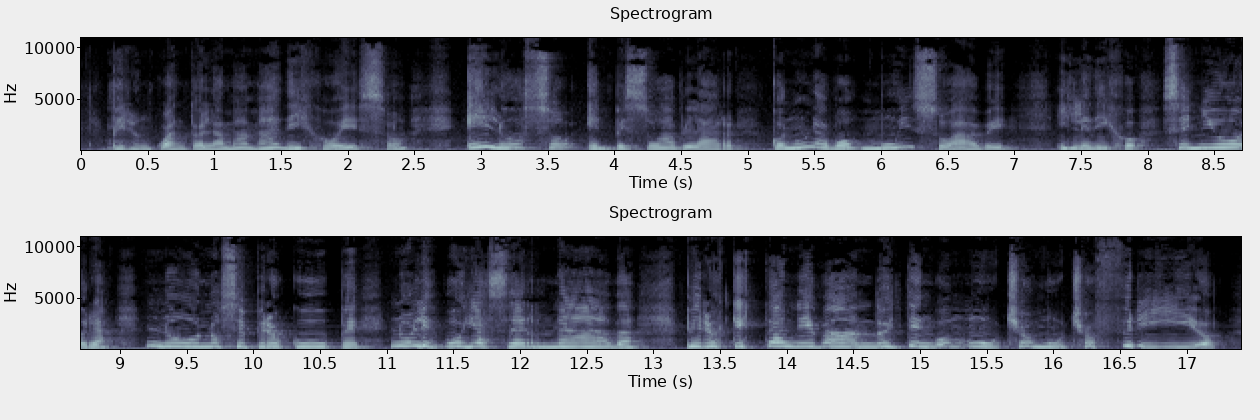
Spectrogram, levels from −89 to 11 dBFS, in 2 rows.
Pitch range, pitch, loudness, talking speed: 275-340 Hz, 310 Hz, -25 LUFS, 145 wpm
